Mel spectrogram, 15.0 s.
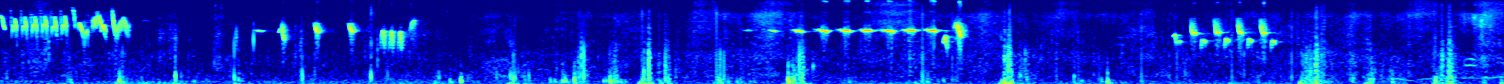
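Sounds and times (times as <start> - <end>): bird singing whistled notes: 0.0 - 1.4, 2.5 - 4.2, 7.4 - 9.8, 11.7 - 12.9
footsteps through grass: 0.0 - 15.0.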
